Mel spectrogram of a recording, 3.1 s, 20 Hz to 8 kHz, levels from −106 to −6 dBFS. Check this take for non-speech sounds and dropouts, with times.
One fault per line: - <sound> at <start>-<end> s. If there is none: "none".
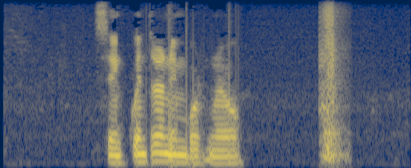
- squeak at 2.4-2.7 s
